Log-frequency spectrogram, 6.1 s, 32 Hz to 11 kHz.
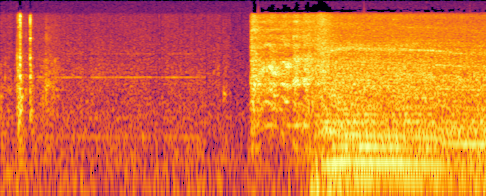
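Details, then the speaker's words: Chevy Trailblazer 5.3L V8 after replacing all spark plugs and ignition wires: brief crank, catches at once, steady even idle with no stumble or miss, no engine codes; normal start and idle. "Nice, started right up, nice and strong. No engine codes generating. Sounds great."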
